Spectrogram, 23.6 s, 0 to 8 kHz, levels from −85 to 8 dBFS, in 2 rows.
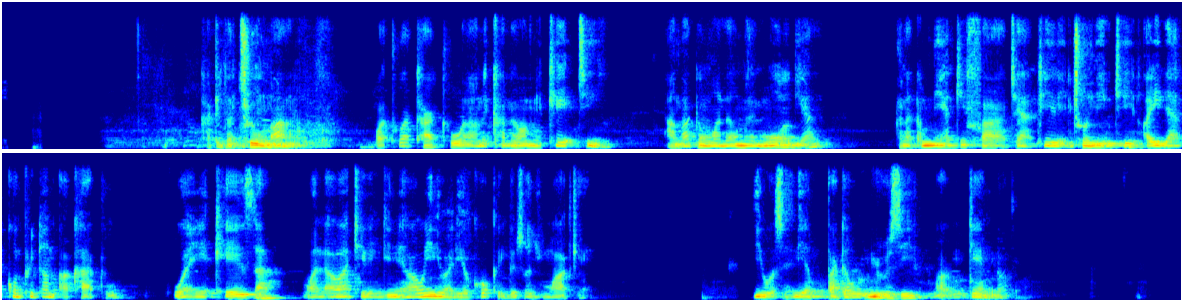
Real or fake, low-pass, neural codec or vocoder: fake; 7.2 kHz; codec, 24 kHz, 0.9 kbps, WavTokenizer, medium music audio release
